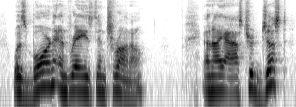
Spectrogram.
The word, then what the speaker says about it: Toronto: say Toronto they say if you say the second t-that's wrong you're wrong you're not from here you're wrong you're wrong you're wrong well guess what they're wrong my life was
